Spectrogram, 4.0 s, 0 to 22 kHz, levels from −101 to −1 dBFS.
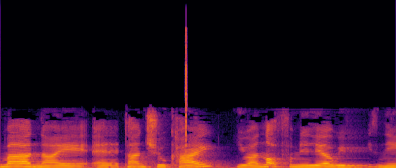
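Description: From 1.07 to 1.19 s the speech turns briefly smeared and noisy. This is AAC frame loss with concealment: about 85 ms of audio, consistent with two missing frames, was filled in from the last good spectrum. At 1.86 s a sharp, loud crack lasts about 2.9 ms. That is an uninitialised buffer, where leftover memory was played as samples, which fits a 128-sample block. A longer smeared, noisy stretch runs from 3.46 to 3.83 s. This is more AAC frame loss with concealment, about 213 ms, consistent with five lost frames being reconstructed.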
